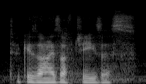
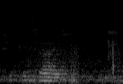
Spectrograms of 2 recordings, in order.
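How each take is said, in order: First: Said in the usual way. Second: Hushed breathy whisper of the answer. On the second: Shown as a demonstration. Whisper it, almost no voice.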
